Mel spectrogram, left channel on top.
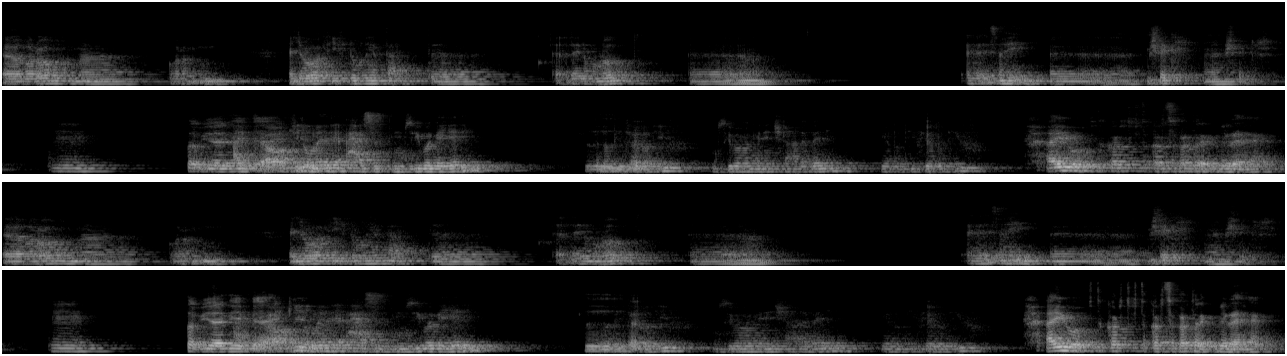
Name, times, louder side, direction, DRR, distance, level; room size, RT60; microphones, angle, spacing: voice 1, 0.0-1.3 1.7-2.1 2.6-4.8 5.5-6.4 6.9-7.6 9.6-12.7 15.1-17.6 18.8-19.6 19.9-21.2 21.6-22.6, left 2 dB, 80° left, 0 dB, 0.5 m, -34 dB
voice 2, 13.3-13.7 14.7-16.0 18.7-19.2 23.0-25.5, right 2 dB, 65° right, 3 dB, 0.3 m, -29 dB
2.5 x 2.1 x 2.6 m, 1.1 s
head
